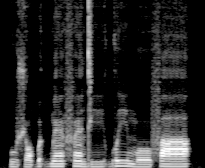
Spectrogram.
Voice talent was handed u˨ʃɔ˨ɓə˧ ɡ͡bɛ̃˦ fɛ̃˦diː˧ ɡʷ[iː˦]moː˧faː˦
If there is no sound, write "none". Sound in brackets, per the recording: iː˦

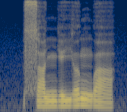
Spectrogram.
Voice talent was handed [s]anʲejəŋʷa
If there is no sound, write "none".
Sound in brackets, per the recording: s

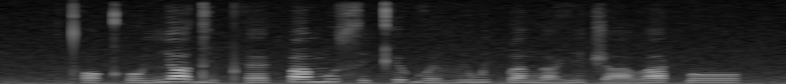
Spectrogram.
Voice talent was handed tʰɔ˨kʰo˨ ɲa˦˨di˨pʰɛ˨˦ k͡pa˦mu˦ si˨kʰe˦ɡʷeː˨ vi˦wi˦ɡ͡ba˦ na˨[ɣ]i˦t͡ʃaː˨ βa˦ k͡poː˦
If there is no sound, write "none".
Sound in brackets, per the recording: ɣ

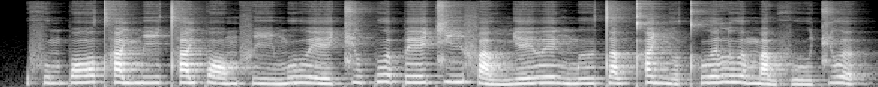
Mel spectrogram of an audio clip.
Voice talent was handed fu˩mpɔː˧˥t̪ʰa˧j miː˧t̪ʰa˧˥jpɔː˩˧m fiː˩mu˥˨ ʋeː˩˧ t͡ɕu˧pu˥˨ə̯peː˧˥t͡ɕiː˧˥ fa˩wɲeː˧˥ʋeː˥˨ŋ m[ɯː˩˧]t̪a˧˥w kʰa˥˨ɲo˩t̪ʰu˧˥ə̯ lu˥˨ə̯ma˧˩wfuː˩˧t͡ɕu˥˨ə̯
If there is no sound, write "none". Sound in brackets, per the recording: ɯː˧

